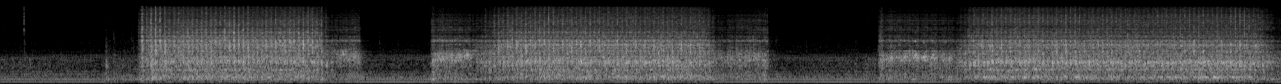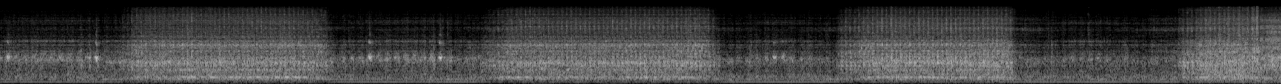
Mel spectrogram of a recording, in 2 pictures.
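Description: Drill press running with a 1 3/8-inch Forstner bit boring into a wooden board. There are about seven loud spells of cutting with short quieter gaps between them, while the motor's steady hum carries through the gaps. It cuts off suddenly at the end.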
